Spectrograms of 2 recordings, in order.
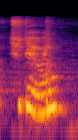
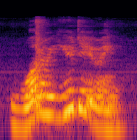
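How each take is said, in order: First: The words are squeezed into a very short form. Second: Every word is said fully and clearly. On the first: The speaker calls it wrong. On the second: The speaker calls it right.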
